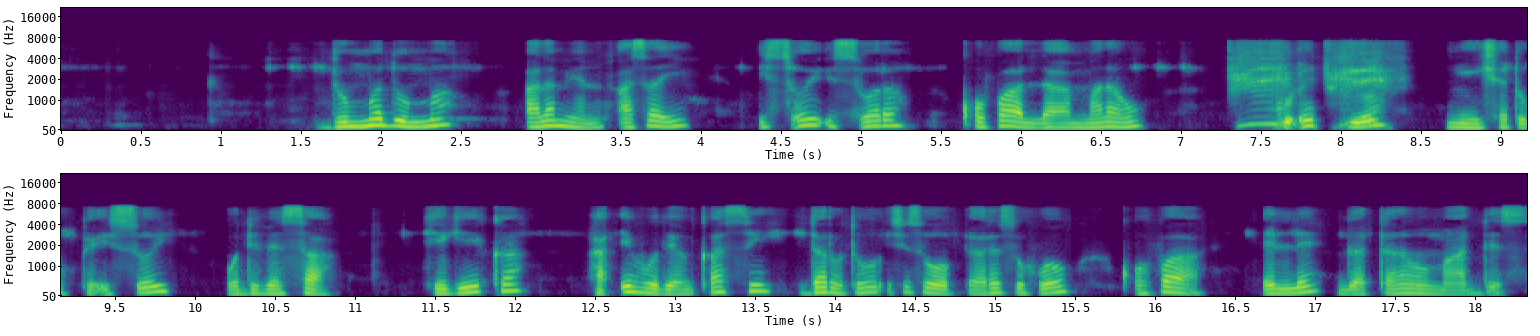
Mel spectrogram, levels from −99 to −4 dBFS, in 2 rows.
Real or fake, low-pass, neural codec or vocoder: fake; 7.2 kHz; codec, 24 kHz, 1.2 kbps, DualCodec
